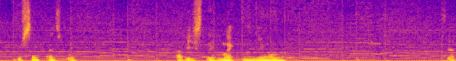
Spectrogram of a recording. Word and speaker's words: Mignola: Or sometimes with, obviously, Mike Mignola.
